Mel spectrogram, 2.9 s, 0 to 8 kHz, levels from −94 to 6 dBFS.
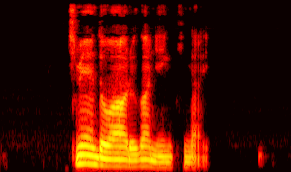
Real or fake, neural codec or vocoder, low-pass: real; none; 7.2 kHz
